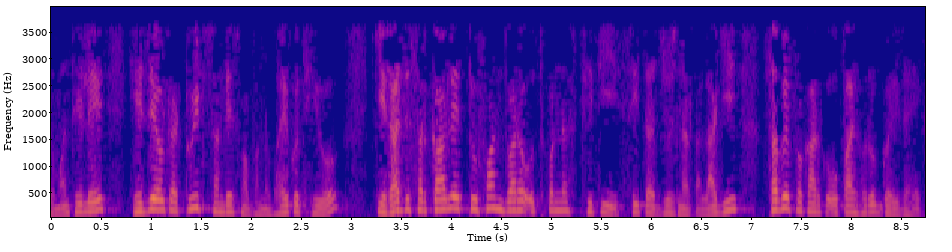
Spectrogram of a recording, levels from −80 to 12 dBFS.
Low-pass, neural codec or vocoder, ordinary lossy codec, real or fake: 3.6 kHz; none; none; real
